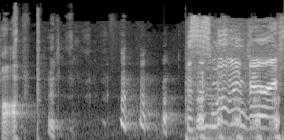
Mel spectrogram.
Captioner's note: laughing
